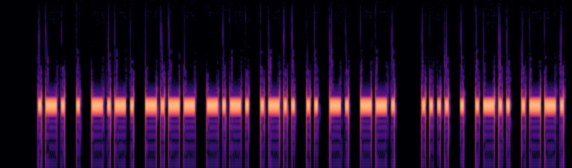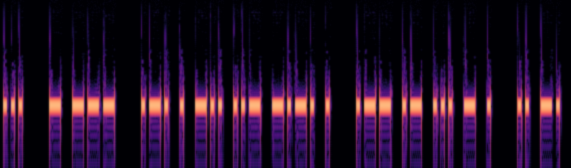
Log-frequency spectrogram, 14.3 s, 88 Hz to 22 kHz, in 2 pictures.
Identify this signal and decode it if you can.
Morse code, heard as a keyed tone, about 25 wpm, 700 Hz. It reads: RECYCLING HELPS TO REDUCE WASTE IN
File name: practice / 25wpm / Difficult Sentences with Hints - 25wpm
